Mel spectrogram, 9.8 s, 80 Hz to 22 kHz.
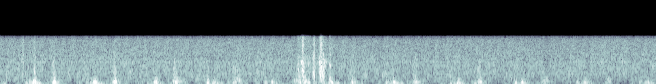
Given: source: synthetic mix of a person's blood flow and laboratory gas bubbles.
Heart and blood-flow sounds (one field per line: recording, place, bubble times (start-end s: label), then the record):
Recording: Doppler ultrasound of blood flow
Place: precordium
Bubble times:
4.45-4.98 s: bubbles
From the record:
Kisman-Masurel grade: 213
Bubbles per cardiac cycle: several, 3 to 8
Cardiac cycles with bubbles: 1 to 10%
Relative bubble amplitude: loud (0.450 to 0.775)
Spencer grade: 1 (occasional bubble signal discernible with the cardiac motion signal, with majority of cardiac periods free of bubbles)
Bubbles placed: anywhere in the cardiac cycle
